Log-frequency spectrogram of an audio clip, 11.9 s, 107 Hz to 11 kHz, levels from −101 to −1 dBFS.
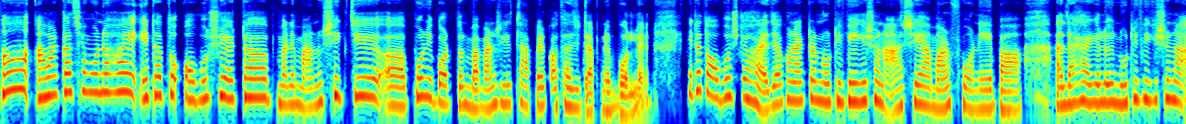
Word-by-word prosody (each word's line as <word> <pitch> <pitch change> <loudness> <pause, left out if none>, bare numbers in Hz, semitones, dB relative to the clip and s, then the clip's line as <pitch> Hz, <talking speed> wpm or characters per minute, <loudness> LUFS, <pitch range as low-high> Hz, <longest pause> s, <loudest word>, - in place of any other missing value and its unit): আ - - +6 0.4
আমার 310 +3 +4
কাছে 360 +1 +3
মনে 355 0 +2
হয় 365 0 +5
এটা 290 +3 +2
তো - - +3 0.2
অবশ্যই 280 +4 +1
একটা 295 +2 0 0.3
মানে 225 0 -1
মানসিক 240 +9 -1
যে, - - +4 0.3
আ - - +2 0.2
পরিবর্তন 240 -7 0
বা - - +4
মানসিক 230 +4 -2
চাপের 210 -1 -2
কথা 210 +2 -2
যেটা 195 -2 -3
আপনি 180 - -7 0.2
বললেন। 155 +2 -1 0.4
এটা 370 +3 +1
তো - - +5
অবশ্যই 295 0 -1
হয়। 180 - +3
যখন 240 +3 -1
একটা 270 +2 -1
নোটিফিকেশন 250 +1 +1 0.2
আসে 220 +3 -1
আমার 190 -1 0
ফোনে 190 -4 -4
বা 185 - +2 0.4
অ্যা 215 - 0
দেখা 245 +3 +1
গেল 235 0 +1 0.2
নোটিফিকেশন 270 +2 0
250 Hz, 180 wpm, -21 LUFS, 220-290 Hz, 0.4 s, আ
